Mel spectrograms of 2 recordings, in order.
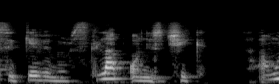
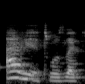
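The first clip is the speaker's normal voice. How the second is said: ordinary delivery, nothing marked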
